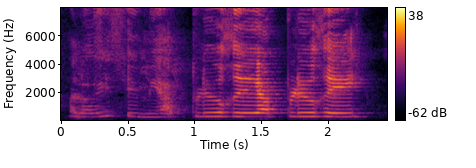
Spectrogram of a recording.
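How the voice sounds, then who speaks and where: A woman's voice: high voice, flat delivery, moderate pace, pitched above the performer's own voice. A woman voicing a kind, protective dog in a children's storybook, talking in a soothing, pleading way. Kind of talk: storybook character voice.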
